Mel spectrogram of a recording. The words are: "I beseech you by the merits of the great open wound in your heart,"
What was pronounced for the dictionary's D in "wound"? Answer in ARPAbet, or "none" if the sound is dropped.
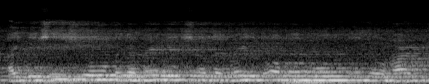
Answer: none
